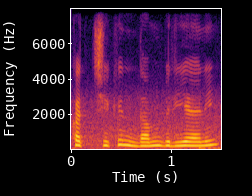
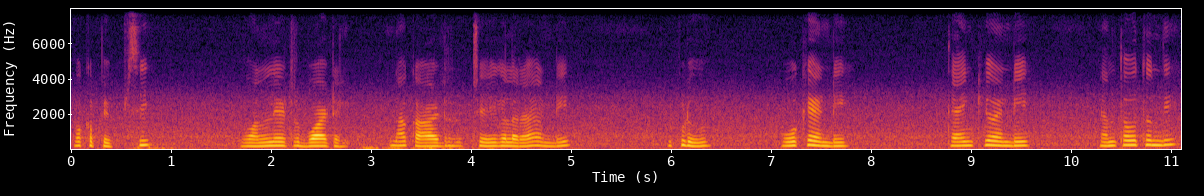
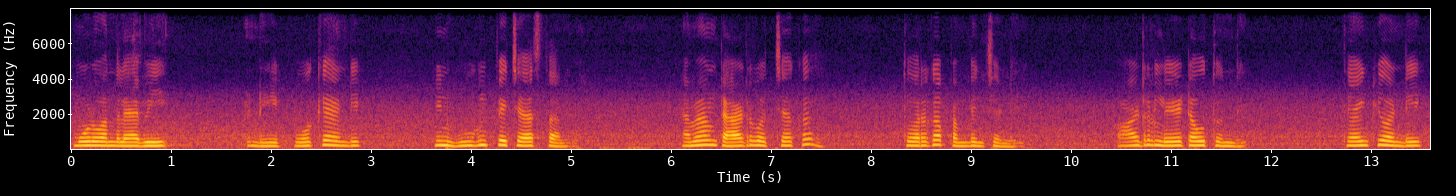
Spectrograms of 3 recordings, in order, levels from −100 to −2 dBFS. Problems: constant background noise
